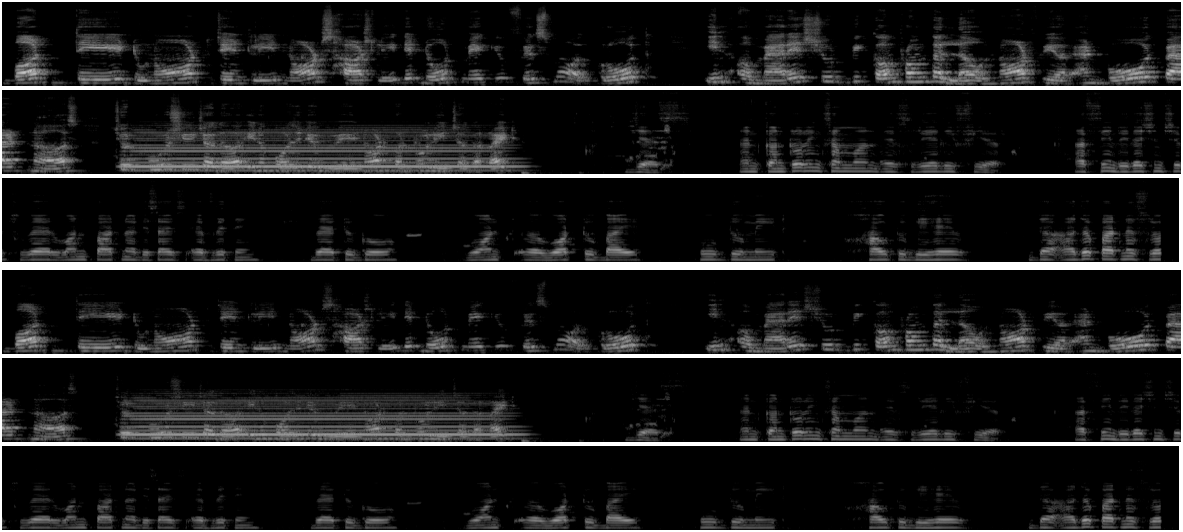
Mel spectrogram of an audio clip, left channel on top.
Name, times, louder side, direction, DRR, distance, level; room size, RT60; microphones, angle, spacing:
voice 1, 0.0-6.5 7.0-12.7 12.9-17.0, left 4 dB, 60° left, 3.2 m, -33 dB
sound 1, 12.9-17.1, equal, ahead, 4.8 m, -33 dB
voice 2, 18.0-18.7 19.2-21.8 22.5-26.2 26.7-27.6 28.2-30.0 30.6-31.4 32.0-33.2 33.8-35.2, left 2 dB, 30° left, 5.0 m, -42 dB
head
